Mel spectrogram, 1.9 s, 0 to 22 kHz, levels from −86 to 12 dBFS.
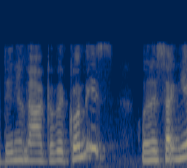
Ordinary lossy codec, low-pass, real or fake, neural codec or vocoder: none; 7.2 kHz; fake; codec, 16 kHz, 1.1 kbps, Voila-Tokenizer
